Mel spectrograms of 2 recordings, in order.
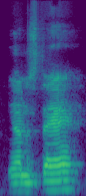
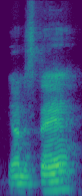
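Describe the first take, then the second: The two takes are said the same way.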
